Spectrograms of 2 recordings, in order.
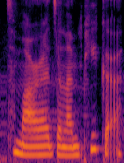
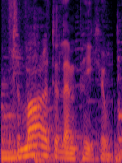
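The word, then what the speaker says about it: Tamara de Lempicka: difficult to pronounce or Tamara Wempitska is getting mispronounced like 90% of the time Tamara Delampica Tamara Delampica Tamara Delampica just get it right or Kosciuszko's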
